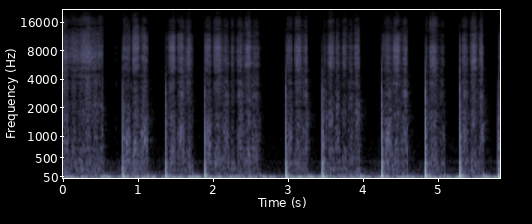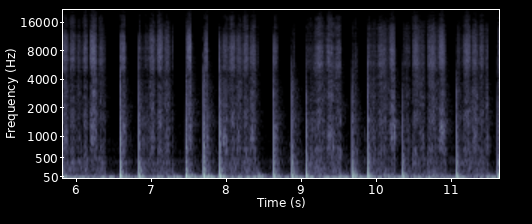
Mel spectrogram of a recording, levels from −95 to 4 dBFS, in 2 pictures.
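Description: At 4.21 s the sound skips forward. A short piece, roughly 30 ms, is missing. The audio on either side is butted together with no gap of silence. This is audio missing between chunks. The likely cause is a recorder or processor handling the signal in 5-second blocks. It drops a sliver while closing one block and starting the next. The result is a brief jump in the sound rather than a pause.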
